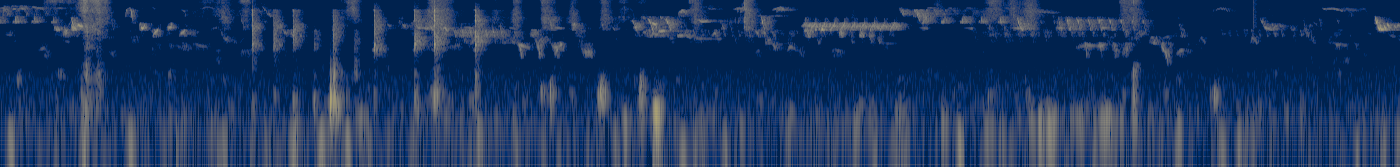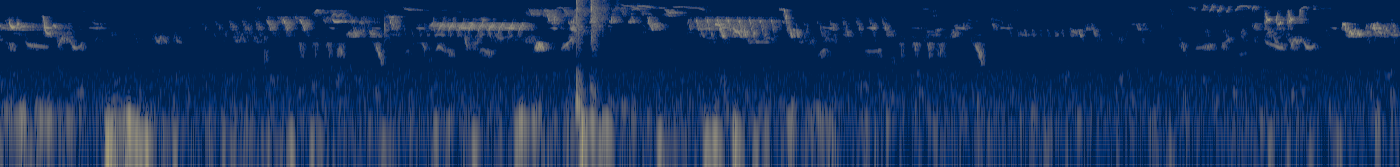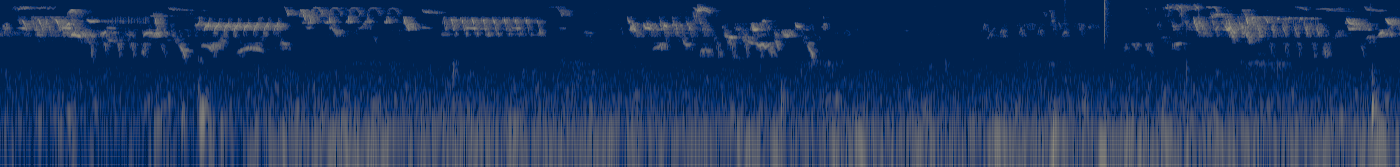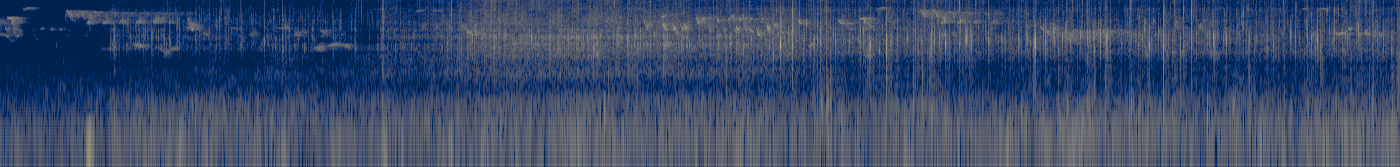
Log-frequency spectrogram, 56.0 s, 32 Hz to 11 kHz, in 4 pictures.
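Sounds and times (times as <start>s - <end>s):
songbird chirping: 0.0s - 56.0s
food sizzling in a pan: 43.0s - 56.0s.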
